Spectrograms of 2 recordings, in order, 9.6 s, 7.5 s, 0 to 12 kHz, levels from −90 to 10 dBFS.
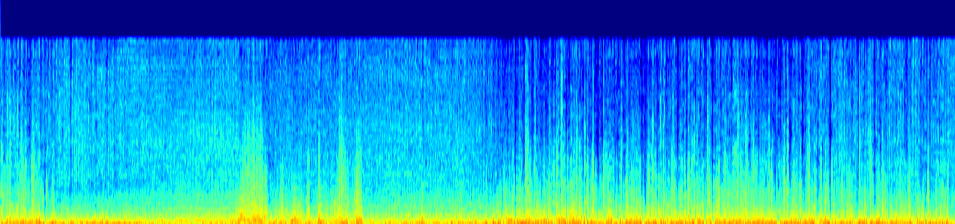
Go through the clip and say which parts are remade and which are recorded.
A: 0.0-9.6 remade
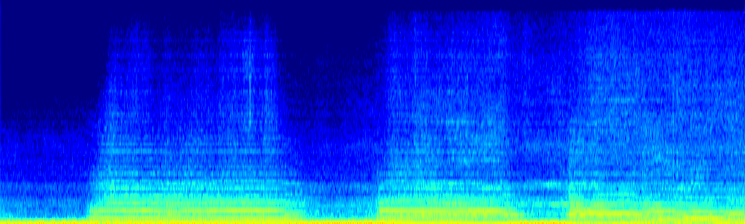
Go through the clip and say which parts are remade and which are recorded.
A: 0.0-7.5 remade

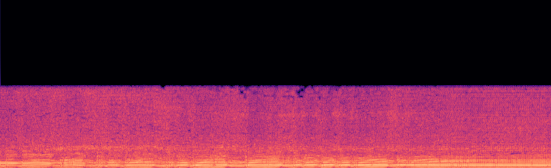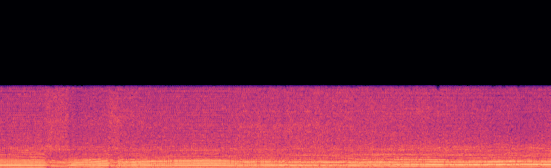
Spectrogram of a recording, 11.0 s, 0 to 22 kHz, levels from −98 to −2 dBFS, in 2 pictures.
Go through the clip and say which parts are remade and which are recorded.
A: 0.0-0.6 recorded; 0.6-11.0 remade

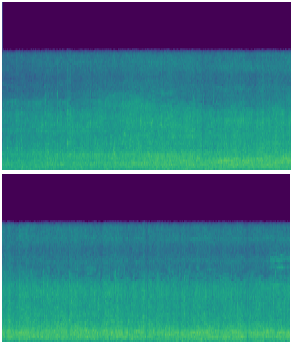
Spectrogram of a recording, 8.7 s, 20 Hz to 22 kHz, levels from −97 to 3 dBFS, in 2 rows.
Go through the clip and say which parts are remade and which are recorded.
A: 0.0-3.3 recorded; 3.3-4.7 remade; 4.7-8.7 recorded

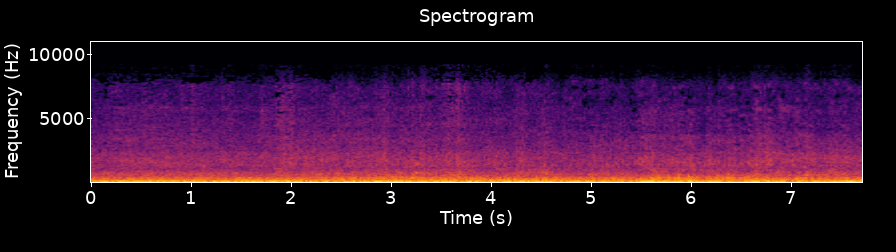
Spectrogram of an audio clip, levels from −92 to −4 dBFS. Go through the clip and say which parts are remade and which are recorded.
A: 0.0-2.4 recorded; 2.4-3.4 remade; 3.4-4.4 recorded; 4.4-7.7 remade

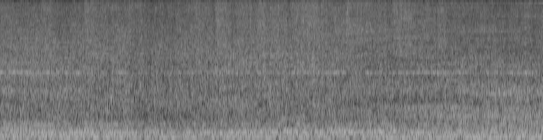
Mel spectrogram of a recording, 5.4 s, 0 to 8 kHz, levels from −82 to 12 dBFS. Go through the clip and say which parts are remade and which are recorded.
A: 0.0-5.4 recorded

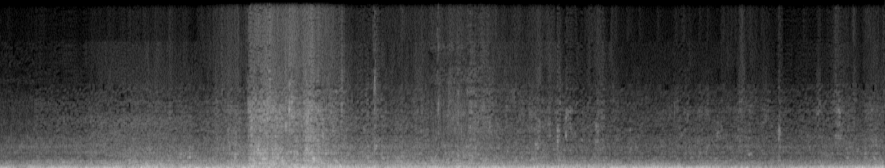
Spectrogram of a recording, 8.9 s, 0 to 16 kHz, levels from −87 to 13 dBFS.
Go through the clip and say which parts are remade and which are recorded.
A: 0.0-1.3 recorded; 1.3-8.9 remade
